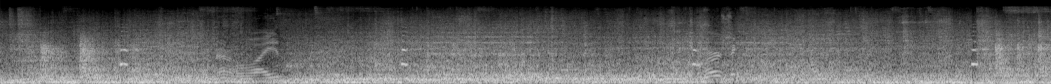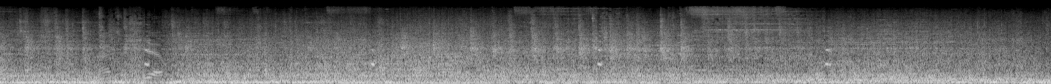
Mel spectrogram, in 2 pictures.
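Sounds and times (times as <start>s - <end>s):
clickety-clack of train trucks: 0.0s - 21.0s
freight train wheels on rails: 0.0s - 21.0s
short high squeaks: 6.9s - 7.4s, 9.7s - 10.2s, 16.4s - 16.7s.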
